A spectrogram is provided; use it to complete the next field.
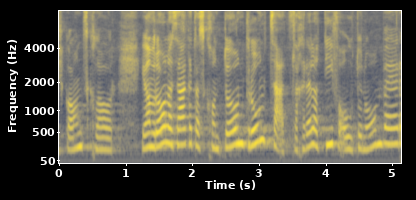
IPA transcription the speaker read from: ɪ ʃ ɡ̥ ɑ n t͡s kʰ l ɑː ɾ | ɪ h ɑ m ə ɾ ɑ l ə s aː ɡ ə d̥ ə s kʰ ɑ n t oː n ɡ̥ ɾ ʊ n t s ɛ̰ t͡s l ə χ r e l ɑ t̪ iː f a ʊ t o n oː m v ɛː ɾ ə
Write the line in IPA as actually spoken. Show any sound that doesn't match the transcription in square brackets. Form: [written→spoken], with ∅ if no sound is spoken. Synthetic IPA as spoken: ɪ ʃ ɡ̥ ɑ n t͡s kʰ l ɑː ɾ | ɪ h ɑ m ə ɾ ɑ l ə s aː ɡ ə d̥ [ə→ɑ] s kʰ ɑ n t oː n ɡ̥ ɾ ʊ n t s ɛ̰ t͡s l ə χ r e l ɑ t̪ iː f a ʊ t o n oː m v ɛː ɾ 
